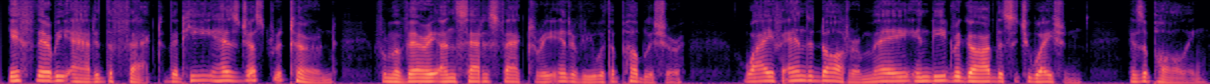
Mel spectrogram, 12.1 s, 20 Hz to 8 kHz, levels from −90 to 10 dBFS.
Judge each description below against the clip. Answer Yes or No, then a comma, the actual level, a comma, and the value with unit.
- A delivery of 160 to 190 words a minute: No, average, 145 wpm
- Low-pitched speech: Yes, low, 125 Hz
